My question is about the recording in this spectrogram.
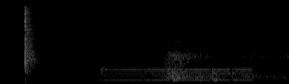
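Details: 4-foot Fitzgerald fluorescent striplight with T8 tube and transplanted ballast: sharp starter click, tube strikes and settles into steady low mains hum from ballast; normal start.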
